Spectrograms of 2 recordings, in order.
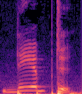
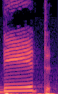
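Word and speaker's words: debt: बोलिएगा आप डेप्ट क्योंकि डी ई से डे बी से ब टी से ट डेप्ट बट यहां पे क्या है बी जो है गाइज टी से पहले आया भी साइलेंट होगा तो क्या हो जाएगा डेट क्या है डेट उसी तरीके से क्या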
